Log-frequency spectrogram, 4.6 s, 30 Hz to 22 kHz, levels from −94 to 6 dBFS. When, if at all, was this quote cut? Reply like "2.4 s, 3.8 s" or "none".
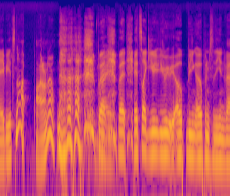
none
